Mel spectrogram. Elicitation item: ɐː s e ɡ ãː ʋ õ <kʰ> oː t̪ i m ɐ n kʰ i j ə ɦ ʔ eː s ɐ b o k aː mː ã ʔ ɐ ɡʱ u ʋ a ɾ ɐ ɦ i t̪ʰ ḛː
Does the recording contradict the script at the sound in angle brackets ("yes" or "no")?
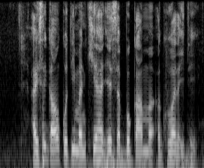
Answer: yes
